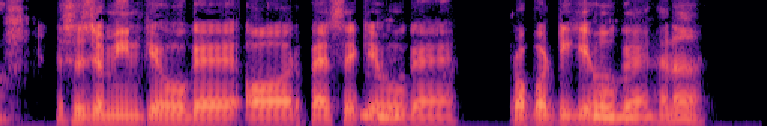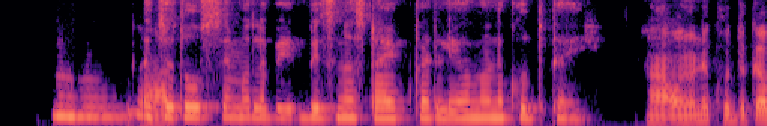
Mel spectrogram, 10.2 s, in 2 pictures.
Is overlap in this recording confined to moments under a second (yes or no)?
yes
